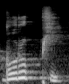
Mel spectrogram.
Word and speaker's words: 무릎이: 어떻게 됩니까 무릅이 가 아니고요 그대로 받침이 넘어가니까 무릎이 나 무릎이 까져 써 이렇게 말해야 맞아요 그 대부분 어때요 무릎 이라고 하죠 잘못된 발음 입니다 무릎이 무릎이 자 내 해내 슬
